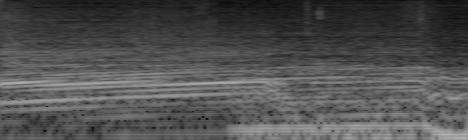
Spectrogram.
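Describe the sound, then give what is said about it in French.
A car engine drones loudly and steadily as the car pulls out from behind another car at a red light, with a continuous hum that shifts slightly in pitch partway through. “Il s'arrête derrière une autre voiture à un feu rouge. Il tapote sur le volant. Il déboîte.”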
